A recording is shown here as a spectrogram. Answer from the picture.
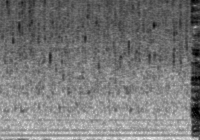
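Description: Aquarium water trickling steadily, with a low steady hum underneath.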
